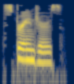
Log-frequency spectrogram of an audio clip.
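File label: "strangers", British English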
